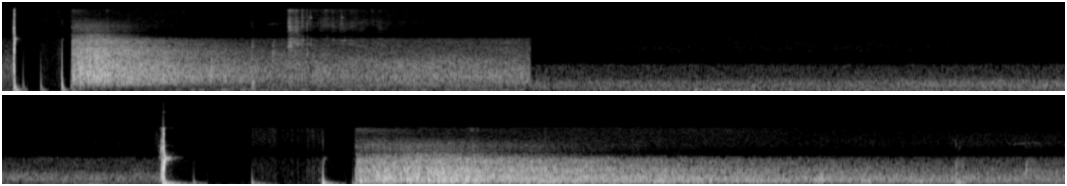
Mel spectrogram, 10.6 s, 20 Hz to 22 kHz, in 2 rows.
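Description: Two .45 ACP pistol shots from a Glock 21 firing 230-grain ball ammunition, one right at the start and another about six seconds in. Each sharp crack is followed by a long noisy tail that fades over a couple of seconds.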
